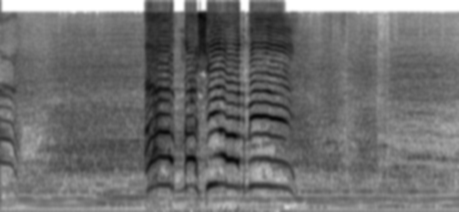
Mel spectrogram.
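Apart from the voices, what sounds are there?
audience shouting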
